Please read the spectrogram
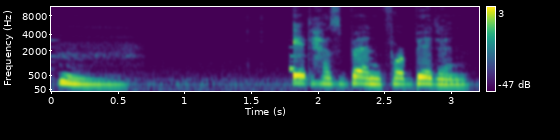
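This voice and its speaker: A woman voicing a calm, emotionless female puppet ruler in a video game, speaking in a flat, mechanical, computer-like way. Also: mid-range voice, takes it slowly, faint music behind. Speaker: game character.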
